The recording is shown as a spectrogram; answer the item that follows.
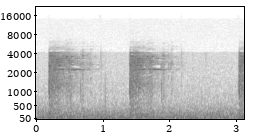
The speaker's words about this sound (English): Well, I guess I'll do what she asked me to do. Destroy these old dishes. I didn't like them anyway.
